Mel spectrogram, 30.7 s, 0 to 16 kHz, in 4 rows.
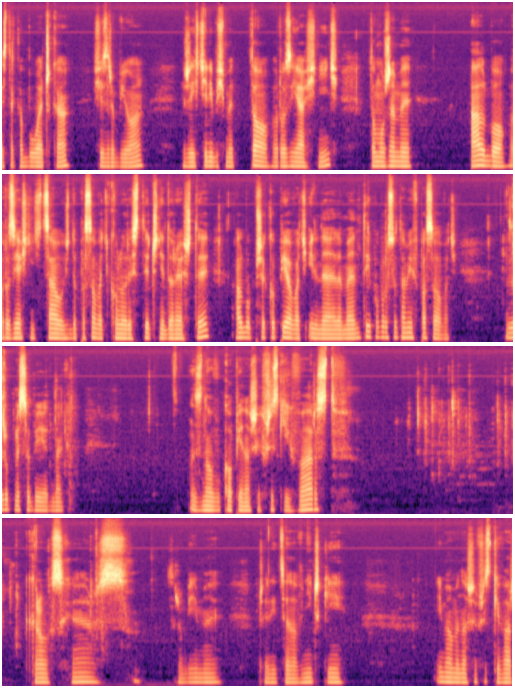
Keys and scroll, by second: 16.0 ctrl+alt+shift+e, 21.5 c, 22.6-23.5 typing, 24.3 Return.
